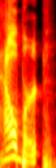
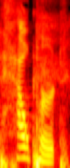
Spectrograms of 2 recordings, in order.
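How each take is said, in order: First: The middle consonant is a B sound. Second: The middle consonant is a P sound. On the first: The speaker calls it wrong. "and then you said Halbert" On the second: The speaker calls it right. "I said Halpert with a P"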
